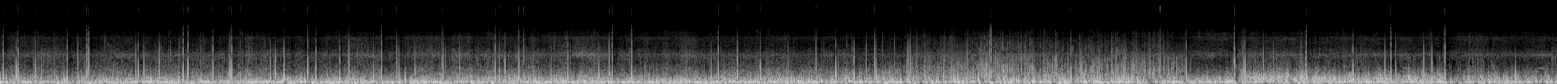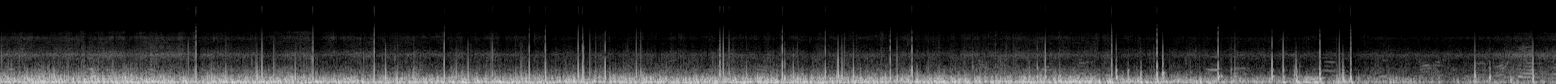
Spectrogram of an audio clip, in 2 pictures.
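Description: Strong wind rushing over the microphone in heavy rain: a loud, steady low rumble with many small sharp ticks through it. It eases near the end.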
